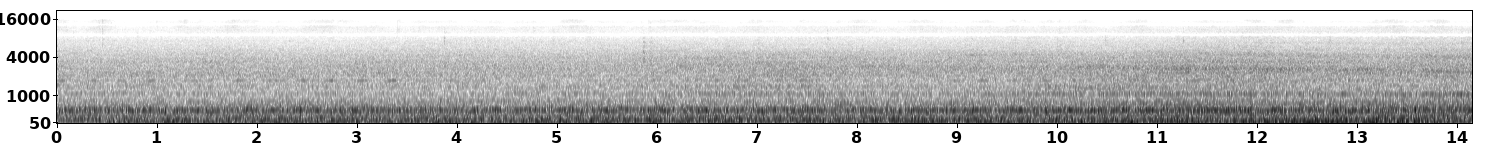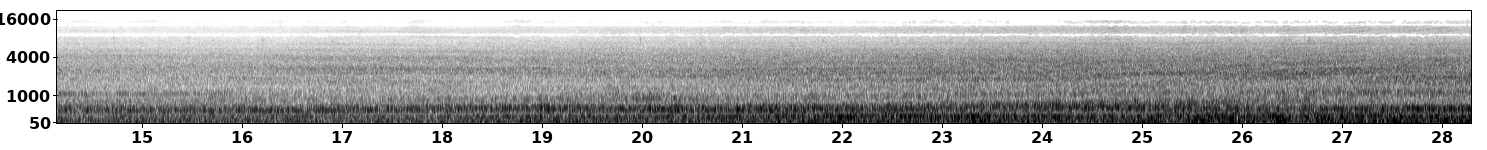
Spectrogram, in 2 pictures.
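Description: Class 91 electric locomotive and its train approaching and drawing alongside, the running noise of the train and its wheels on the rails growing steadily louder. A few sharp knocks come near the end as it passes close by.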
